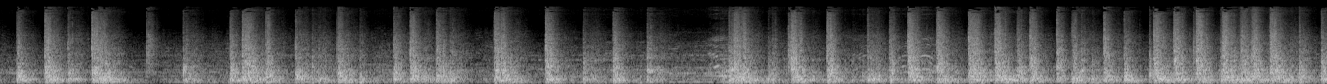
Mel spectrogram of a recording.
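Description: Many guns fire blanks in rapid, echoing bangs outdoors.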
